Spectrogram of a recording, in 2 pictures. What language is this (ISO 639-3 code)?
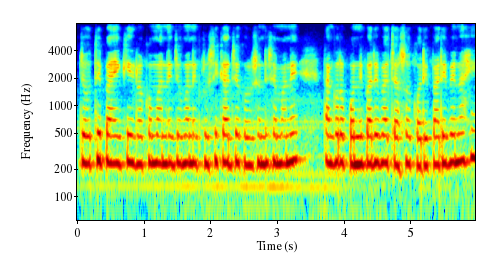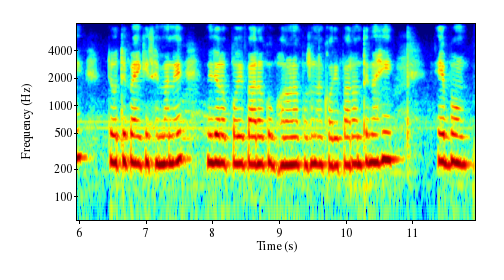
ori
